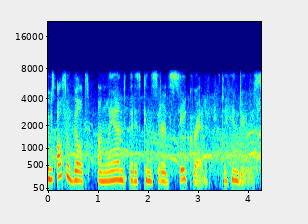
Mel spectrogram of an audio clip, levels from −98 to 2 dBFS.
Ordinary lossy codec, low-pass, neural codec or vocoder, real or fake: Opus, 16 kbps; 7.2 kHz; none; real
